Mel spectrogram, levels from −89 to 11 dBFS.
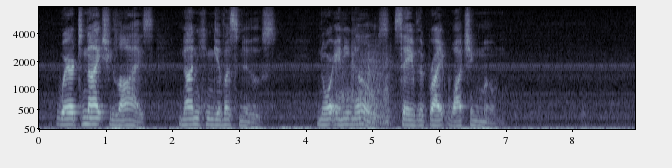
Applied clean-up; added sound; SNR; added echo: none; Wild animals; 12 dB; none.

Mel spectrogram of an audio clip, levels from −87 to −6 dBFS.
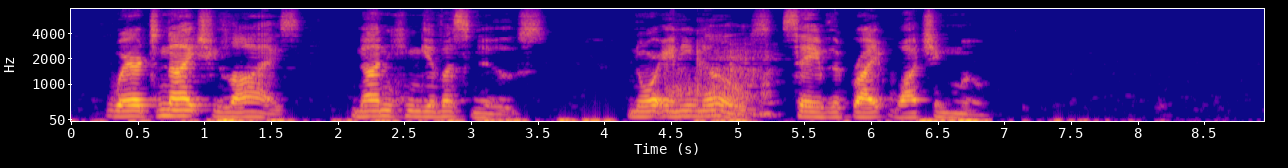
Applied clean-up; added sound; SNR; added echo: classical method Wiener filter.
